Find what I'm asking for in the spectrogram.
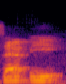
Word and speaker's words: Zappe: Isn't it Zappy? It's pronounced Zappy. – Is there an E at the end? Well, I know there's like an E spelled at the end. Hey, chat, is it Zapp or Zappy? Or Zappy? – No, I'm pretty sure it's Zappy or Zappe. Because they were saying it in the broadcast over and over again. Yeah, Zappy.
